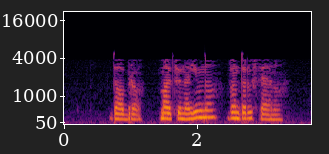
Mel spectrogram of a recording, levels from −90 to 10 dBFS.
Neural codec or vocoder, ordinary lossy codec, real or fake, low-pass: vocoder, 44.1 kHz, 128 mel bands, Pupu-Vocoder; AAC, 16 kbps; fake; 19.8 kHz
